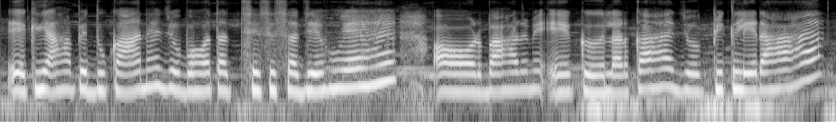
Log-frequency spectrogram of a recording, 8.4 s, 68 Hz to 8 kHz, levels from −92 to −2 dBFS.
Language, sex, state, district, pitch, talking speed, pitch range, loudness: Hindi, female, Bihar, West Champaran, 235 Hz, 165 wpm, 225-250 Hz, -13 LUFS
